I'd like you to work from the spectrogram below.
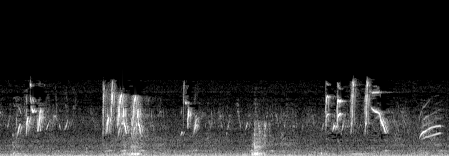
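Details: Five-year-old caged European goldfinch of subspecies parva singing in mating season: bursts of bright, tinkling twittered notes and quick rising chirps come in short clusters separated by pauses, over a soft background hiss.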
